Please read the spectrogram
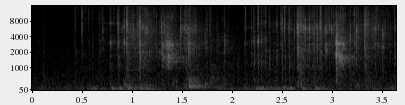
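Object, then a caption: Bar soap shaved with a knife blade. A utility knife blade shaves and scrapes curls off a dry, oval, cream-colored Nevskaya Cosmetics bar soap held in a hand with long nails. Irregular, bright, crisp scraping and crackling strokes carry the sound almost entirely in the high range. It has little low end and quick, dry decays.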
